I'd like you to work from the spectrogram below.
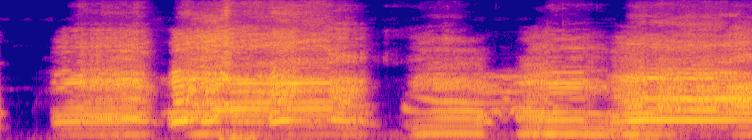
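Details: Several domestic geese calling together at evening feeding on a small farm, following the feeder and trying to nip: continuous overlapping harsh, nasal honks in four bouts with brief breaks.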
